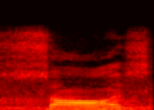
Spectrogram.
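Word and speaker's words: sauce: जैसे तुम्हारा दिया गया है एस ए यू और सी ई, इसका मतलब क्या होगा, सॉस।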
